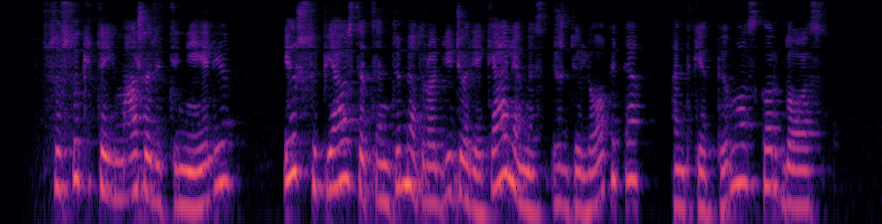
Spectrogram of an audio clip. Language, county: Lithuanian, Telšiai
